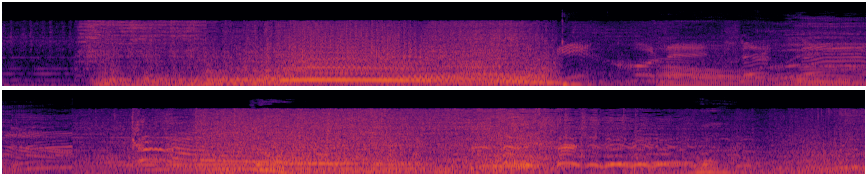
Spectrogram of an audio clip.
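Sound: car engine revving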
